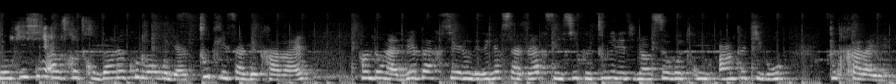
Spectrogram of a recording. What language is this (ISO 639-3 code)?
fra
